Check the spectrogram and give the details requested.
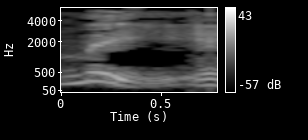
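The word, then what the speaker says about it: me (מי): And that is 43:10 in the Strong's, and it's pronounced as me, M-E, me, in the Hebrew.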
